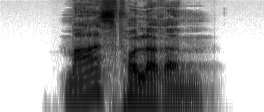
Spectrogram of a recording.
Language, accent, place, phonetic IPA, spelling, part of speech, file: German, Germany, Berlin, [ˈmaːsˌfɔləʁəm], maßvollerem, adjective, De-maßvollerem.ogg
- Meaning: strong dative masculine/neuter singular comparative degree of maßvoll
